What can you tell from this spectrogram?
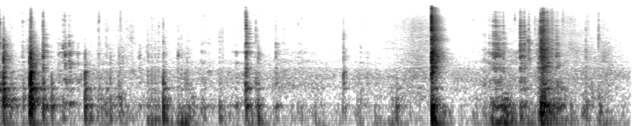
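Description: K'nex plastic rods and connectors clicking and snapping as they are pushed together by hand: an irregular series of short, sharp clicks, the loudest about six seconds in, with a small knock near the end as the model is set down on the wooden table.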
